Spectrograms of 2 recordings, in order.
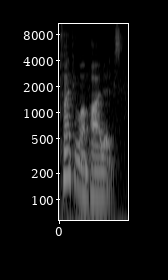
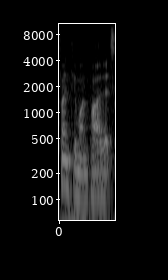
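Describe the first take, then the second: First: The name is said slowly. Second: The name is said quickly. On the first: The speaker calls it right. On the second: The speaker calls it wrong.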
